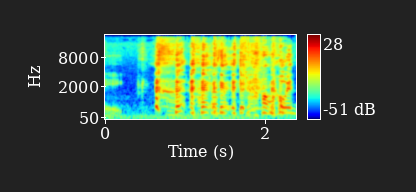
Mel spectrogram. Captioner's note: laughing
